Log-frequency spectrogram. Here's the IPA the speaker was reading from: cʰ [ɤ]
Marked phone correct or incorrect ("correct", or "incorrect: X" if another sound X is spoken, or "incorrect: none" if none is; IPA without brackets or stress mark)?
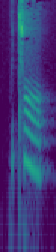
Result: incorrect: ɔ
